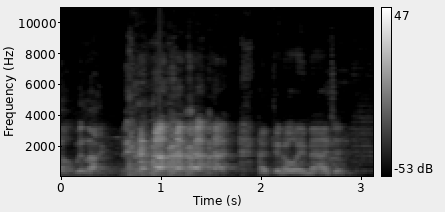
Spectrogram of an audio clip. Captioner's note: laughing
